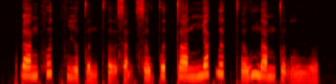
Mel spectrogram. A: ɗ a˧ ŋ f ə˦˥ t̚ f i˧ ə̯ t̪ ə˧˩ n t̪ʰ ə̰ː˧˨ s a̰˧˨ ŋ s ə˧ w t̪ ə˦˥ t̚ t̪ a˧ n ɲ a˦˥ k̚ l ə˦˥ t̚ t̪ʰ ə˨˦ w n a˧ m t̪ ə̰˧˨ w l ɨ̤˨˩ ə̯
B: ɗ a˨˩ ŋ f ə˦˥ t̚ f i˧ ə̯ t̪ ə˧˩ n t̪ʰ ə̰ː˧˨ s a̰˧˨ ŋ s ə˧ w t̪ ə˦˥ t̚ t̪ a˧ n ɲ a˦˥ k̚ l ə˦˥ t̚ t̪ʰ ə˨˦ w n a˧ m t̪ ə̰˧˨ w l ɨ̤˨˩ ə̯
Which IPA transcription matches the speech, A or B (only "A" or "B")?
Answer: A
